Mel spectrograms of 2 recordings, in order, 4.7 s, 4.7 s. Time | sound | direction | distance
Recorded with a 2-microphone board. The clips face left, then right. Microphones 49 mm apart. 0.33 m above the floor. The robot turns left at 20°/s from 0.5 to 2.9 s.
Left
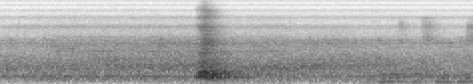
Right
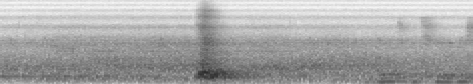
1.9 | a whoosh | 35° left (ahead or behind) | 3 m
3.6 | a man speaking | 20° right (ahead or behind) | 2 m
